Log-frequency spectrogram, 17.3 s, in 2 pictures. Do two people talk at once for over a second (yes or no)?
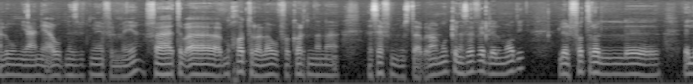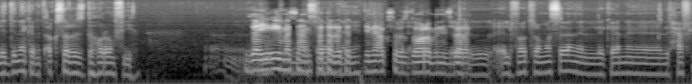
yes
